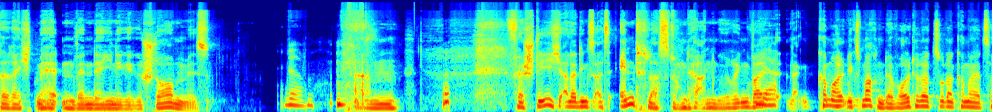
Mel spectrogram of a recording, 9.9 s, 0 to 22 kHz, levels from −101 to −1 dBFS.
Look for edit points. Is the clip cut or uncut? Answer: uncut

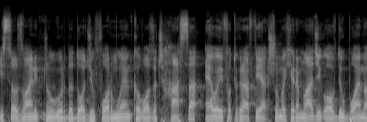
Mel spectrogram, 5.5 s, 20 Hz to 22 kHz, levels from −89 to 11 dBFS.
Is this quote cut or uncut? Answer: uncut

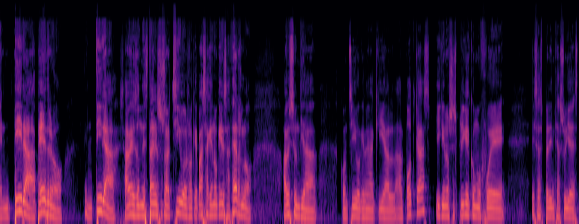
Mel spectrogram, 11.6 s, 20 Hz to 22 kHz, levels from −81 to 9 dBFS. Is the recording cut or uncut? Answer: cut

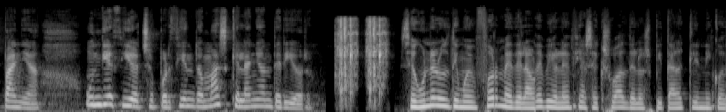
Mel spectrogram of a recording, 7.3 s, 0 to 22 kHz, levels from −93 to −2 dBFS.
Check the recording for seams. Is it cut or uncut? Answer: cut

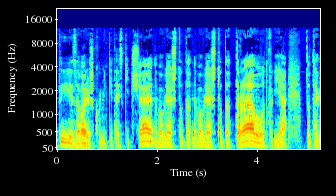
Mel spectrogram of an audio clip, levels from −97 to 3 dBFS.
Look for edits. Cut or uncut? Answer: cut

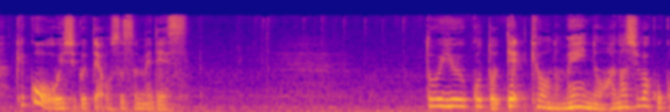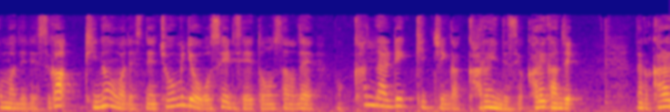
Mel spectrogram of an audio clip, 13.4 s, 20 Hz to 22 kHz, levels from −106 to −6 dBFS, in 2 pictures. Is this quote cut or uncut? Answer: cut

